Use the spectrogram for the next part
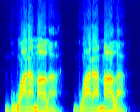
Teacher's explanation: La T se pronuncia como si fuera una R en español.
